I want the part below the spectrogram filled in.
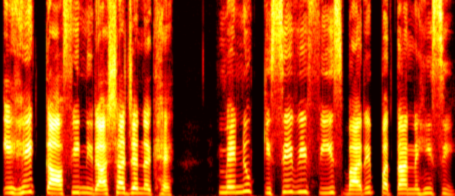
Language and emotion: Punjabi, disgusted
